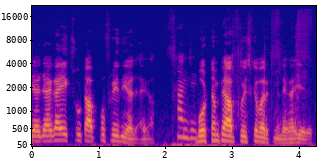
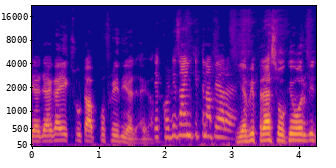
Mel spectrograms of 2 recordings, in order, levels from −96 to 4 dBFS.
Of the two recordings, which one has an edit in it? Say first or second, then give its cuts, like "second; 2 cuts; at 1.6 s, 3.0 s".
second; 1 cut; at 1.8 s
